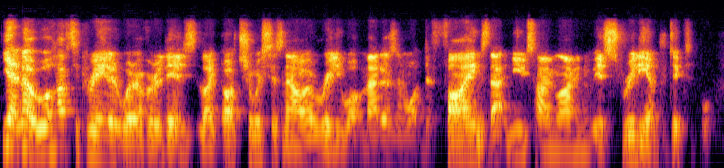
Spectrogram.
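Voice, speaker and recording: A man with a Brazilian Portuguese accent, a native Portuguese speaker, talking as an astrologer guest in an interview and pausing often to search for words. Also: mid-range voice, expressive, pushed and bright. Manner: halting, searching for words with frequent pauses. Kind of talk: conversational interview.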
